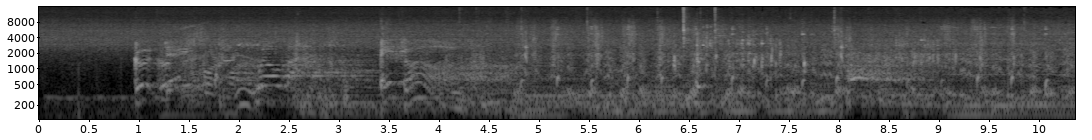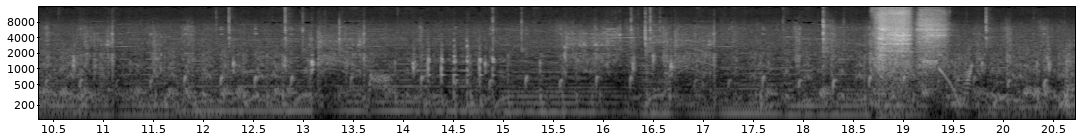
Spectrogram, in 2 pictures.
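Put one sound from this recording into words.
Rapid cartoon shots pop and crackle.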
